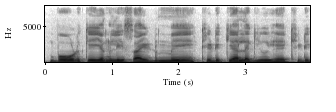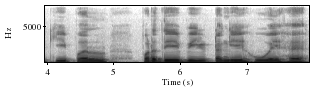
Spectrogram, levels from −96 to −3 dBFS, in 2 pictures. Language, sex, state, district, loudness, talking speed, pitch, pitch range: Hindi, male, Uttar Pradesh, Saharanpur, -16 LUFS, 120 wpm, 120 Hz, 115-125 Hz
